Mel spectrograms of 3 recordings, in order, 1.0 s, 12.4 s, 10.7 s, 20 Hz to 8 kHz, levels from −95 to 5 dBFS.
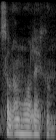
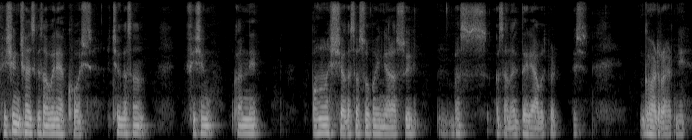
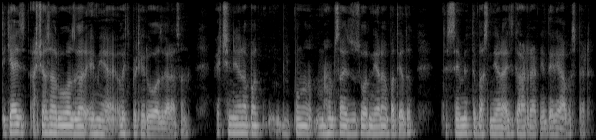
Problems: constant background noise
